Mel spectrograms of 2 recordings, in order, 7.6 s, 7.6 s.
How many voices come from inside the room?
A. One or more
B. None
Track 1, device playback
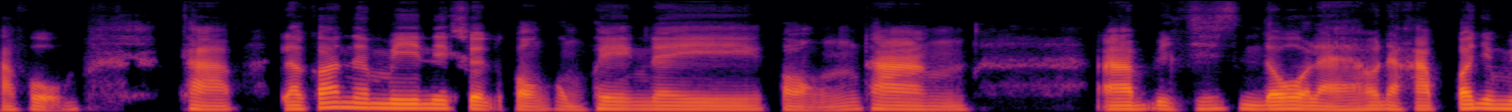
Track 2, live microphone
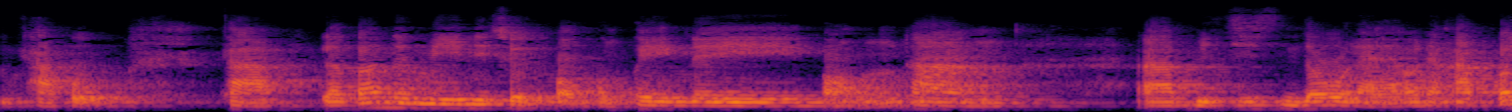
B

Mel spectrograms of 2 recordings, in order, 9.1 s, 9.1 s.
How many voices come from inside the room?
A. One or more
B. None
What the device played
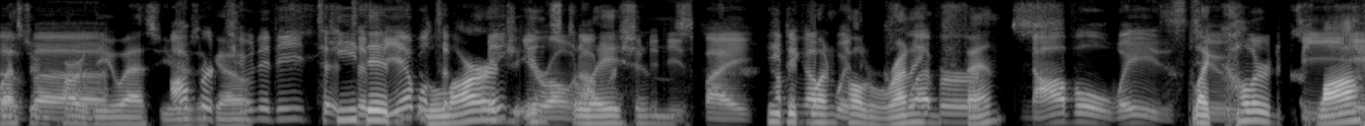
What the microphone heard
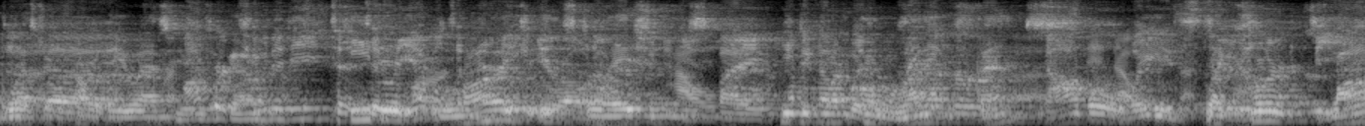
A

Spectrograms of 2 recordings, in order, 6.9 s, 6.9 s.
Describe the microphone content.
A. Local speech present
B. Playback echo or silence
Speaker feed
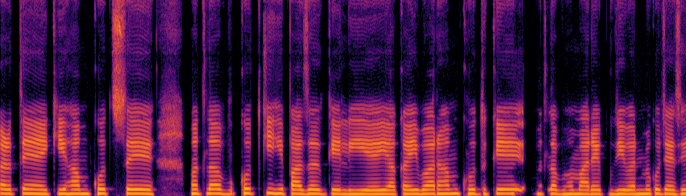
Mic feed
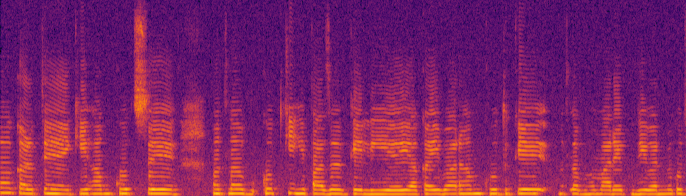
B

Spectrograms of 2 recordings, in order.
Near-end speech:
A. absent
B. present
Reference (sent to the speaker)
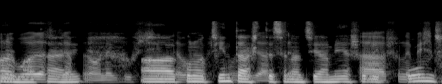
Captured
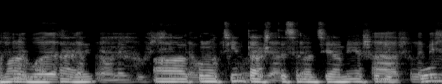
A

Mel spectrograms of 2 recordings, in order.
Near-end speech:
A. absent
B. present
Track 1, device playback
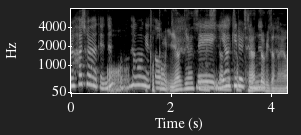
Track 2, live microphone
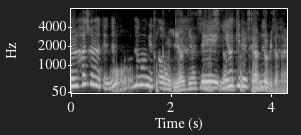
A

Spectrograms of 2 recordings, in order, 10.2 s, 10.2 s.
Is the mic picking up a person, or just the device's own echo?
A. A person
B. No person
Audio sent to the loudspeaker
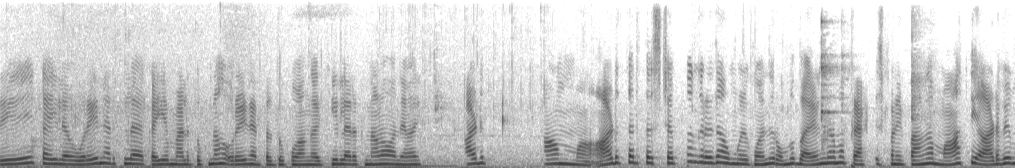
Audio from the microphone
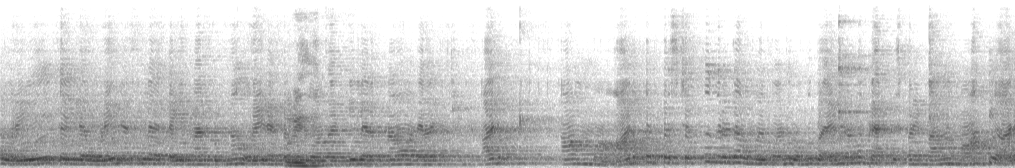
A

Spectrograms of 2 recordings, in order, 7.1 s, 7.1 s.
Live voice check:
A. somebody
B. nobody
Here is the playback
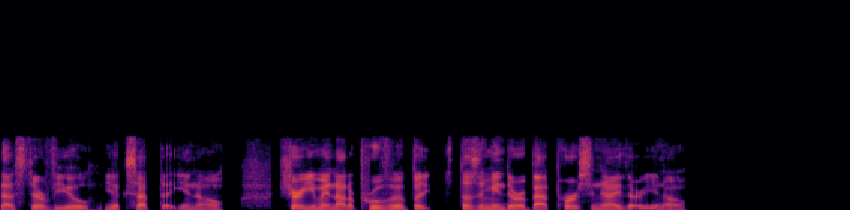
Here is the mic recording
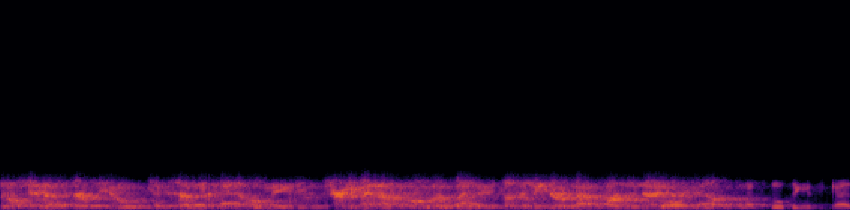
A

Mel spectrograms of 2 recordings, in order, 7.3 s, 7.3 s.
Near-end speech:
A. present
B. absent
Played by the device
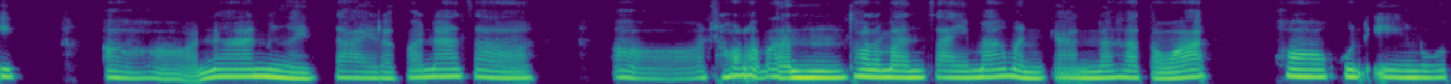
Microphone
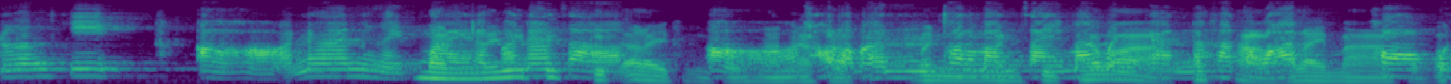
A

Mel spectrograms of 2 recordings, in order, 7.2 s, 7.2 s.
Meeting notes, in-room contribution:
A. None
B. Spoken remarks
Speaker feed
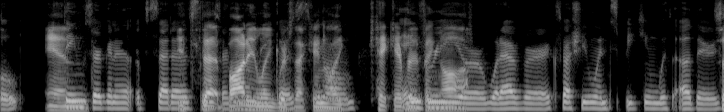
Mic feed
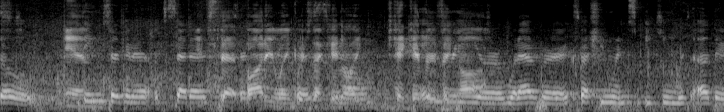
A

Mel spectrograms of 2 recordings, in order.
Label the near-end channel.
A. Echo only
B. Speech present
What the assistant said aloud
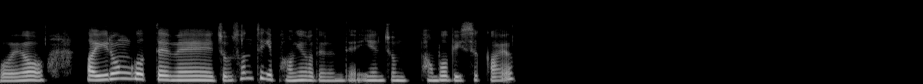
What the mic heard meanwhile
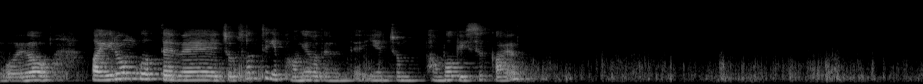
A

